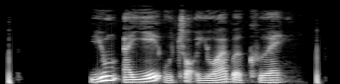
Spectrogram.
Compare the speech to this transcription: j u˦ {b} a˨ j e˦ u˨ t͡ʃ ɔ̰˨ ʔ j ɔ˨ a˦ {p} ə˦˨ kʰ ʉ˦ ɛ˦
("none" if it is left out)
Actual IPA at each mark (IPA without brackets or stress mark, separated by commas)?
m, b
